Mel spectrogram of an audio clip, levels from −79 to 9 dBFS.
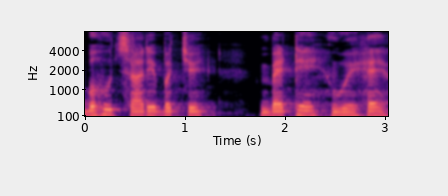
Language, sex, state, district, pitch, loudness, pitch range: Hindi, male, Himachal Pradesh, Shimla, 130 Hz, -17 LUFS, 125-140 Hz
